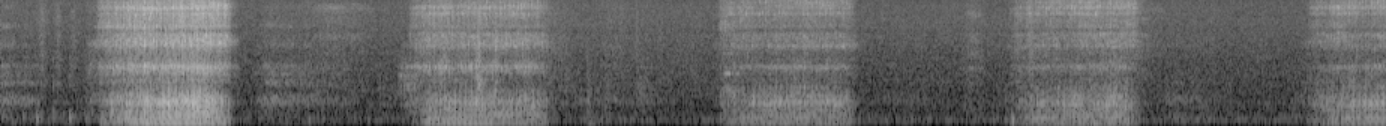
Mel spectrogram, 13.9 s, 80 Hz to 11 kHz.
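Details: Person snoring in sleep after a few too many beers: loud, rattling snores about every three seconds, roughly 20 a minute, with quiet pauses between.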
